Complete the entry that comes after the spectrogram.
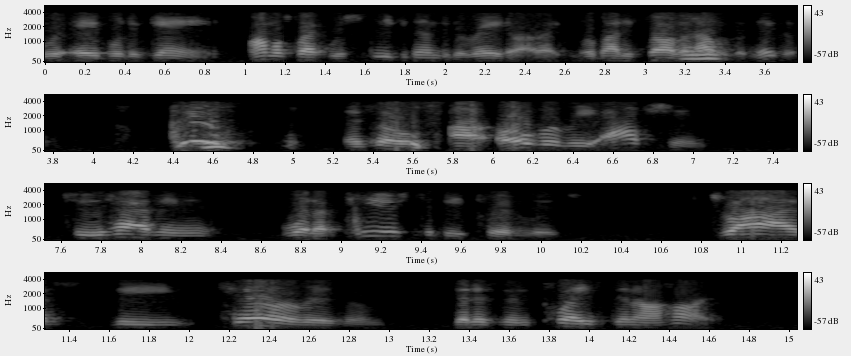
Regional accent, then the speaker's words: Joliet, Illinois, United States; You know, I grew up in Joliet, Illinois, right outside of Chicago, and my grandmother actually inherited land from her father, and so we lived on the hill in Lockport

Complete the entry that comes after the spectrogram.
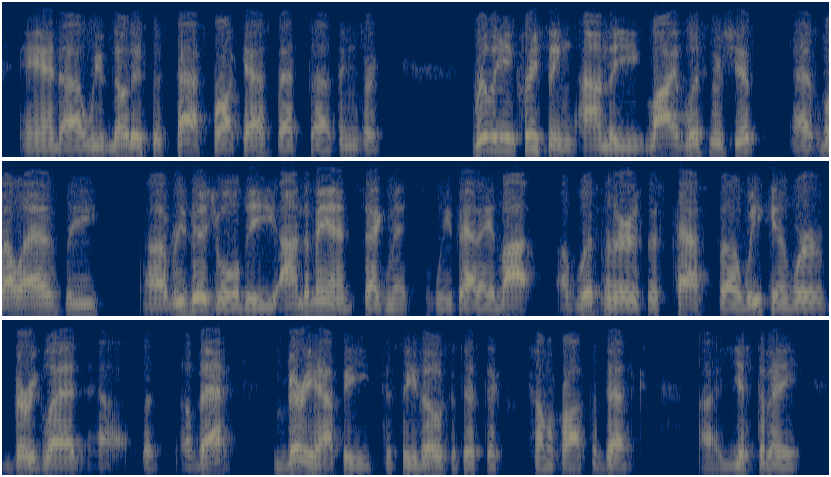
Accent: Connecticut, United States; Scott is in my home state of Connecticut.

